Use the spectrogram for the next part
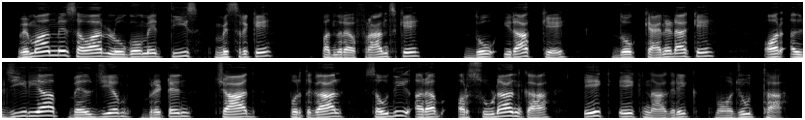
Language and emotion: Hindi, neutral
